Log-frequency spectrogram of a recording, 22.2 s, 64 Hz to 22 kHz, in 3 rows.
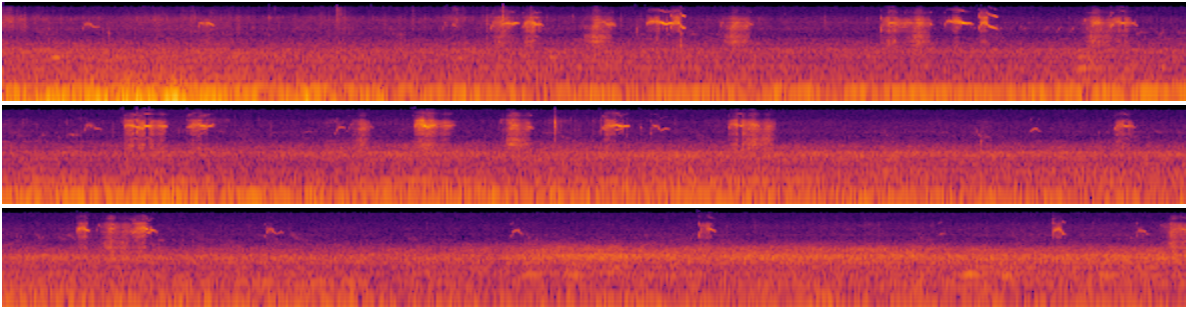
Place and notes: Chania 731 00, Crete, birds nest in wall
there are several holes with birds nests in a concrete wall of a tunnel...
